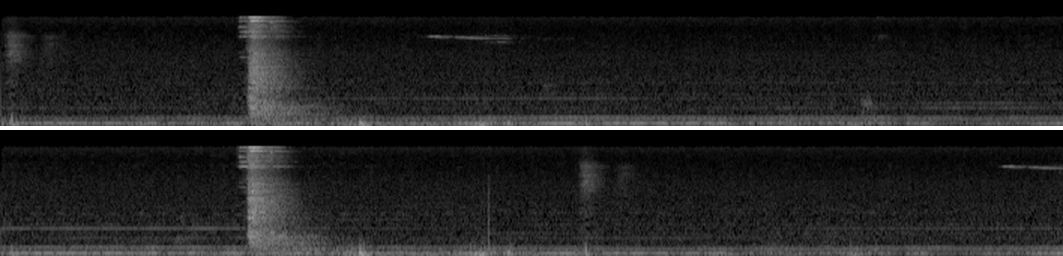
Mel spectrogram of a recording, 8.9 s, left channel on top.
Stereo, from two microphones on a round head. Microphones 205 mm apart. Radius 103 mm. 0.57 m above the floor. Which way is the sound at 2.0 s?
80° right.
